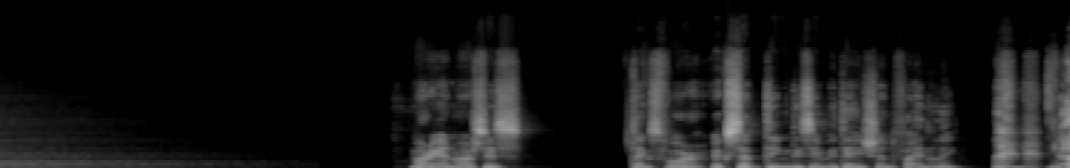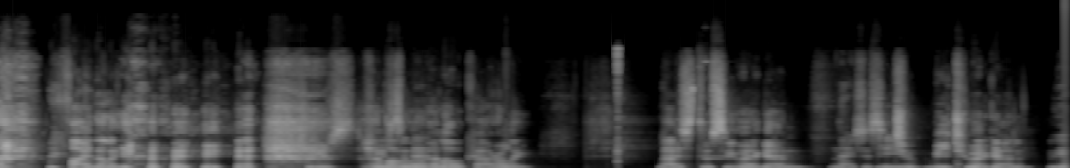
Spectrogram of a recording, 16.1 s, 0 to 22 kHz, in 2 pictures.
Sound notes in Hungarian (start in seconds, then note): 8.9 nevetés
